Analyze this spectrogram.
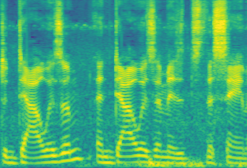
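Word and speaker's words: Taoism: different tosm is pronounced dosm and dosm is the same as taism it's the same thing it's just pronounced dosm the t is a d I think people think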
